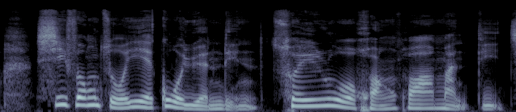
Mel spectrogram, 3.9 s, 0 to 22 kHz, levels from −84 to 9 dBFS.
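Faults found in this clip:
Wrong sample rate, 0.00 to 1.38 s: speech slightly high and hurried, about 1.09x speed, pitch up roughly 1.5 semitones. Probable playback/resampling stage; fits 44.1 kHz audio clocked out at 48 kHz unconverted. Pitch and tempo rise together, unlike a pitch shift or time-stretch.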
